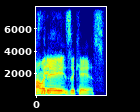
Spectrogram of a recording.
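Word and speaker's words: Olamide Zaccheaus: The options here, Amir Smith-Marset from Minnesota, then Damian Williams, Jacob Harris, Dawson Knox, Olamide Zacharias, whatever, I can't always say his name. – Olamide Zacharias.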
